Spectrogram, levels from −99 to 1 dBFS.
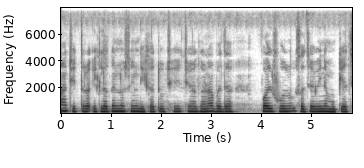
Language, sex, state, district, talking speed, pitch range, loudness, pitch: Gujarati, female, Gujarat, Valsad, 145 wpm, 185-200 Hz, -16 LUFS, 195 Hz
